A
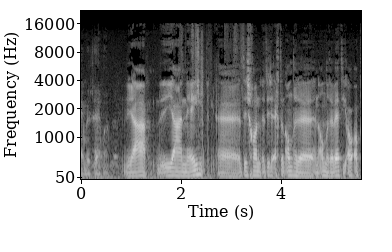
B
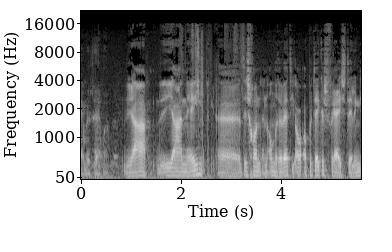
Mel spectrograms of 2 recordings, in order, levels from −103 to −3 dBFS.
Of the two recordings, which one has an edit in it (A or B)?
B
